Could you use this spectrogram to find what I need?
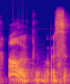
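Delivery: ordinary talk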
